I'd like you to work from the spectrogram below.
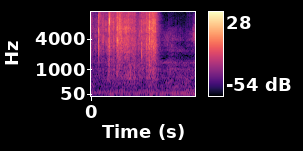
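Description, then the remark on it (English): Parchment paper crinkles and rustles for about a second, a soft crackle of handling that then fades to quiet, with no talking. “Parchment paper.”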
